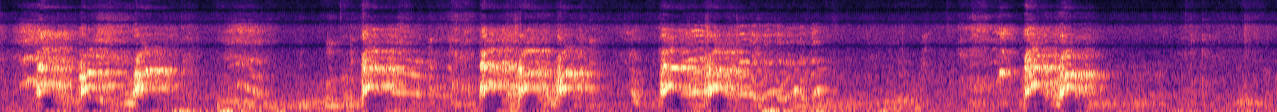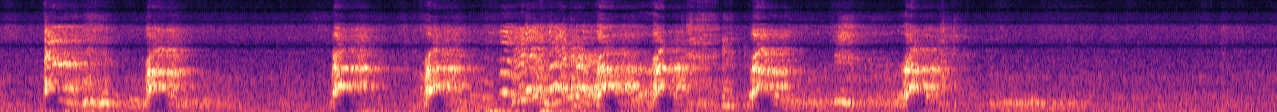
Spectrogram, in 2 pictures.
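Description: Small white dog barking in repeated short bursts, in spells of several barks with pauses between them, quieter near the end. It is barking in fright at a large portrait picture it is scared of.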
